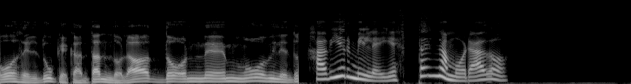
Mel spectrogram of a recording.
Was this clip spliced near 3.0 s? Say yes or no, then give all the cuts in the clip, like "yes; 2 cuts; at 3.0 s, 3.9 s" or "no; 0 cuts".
yes; 1 cut; at 3.0 s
